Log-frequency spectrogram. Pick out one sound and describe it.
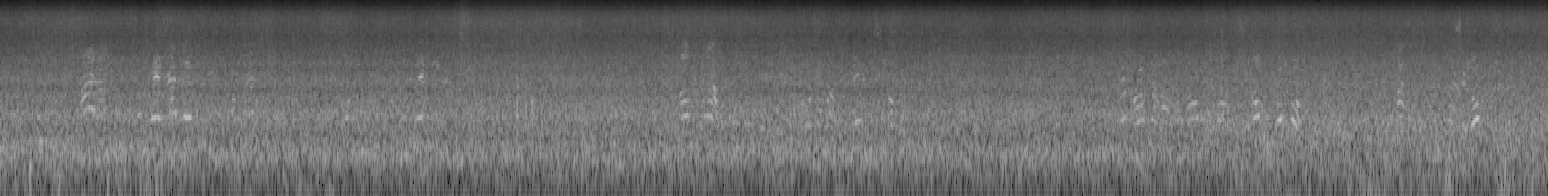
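Young men shout now and then from a raft over the rushing water.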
